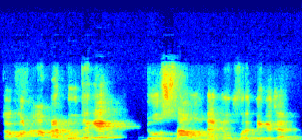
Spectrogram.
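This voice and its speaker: A man's voice: high voice, expressive, a little fast, pushed and bright. A man with a Bengali accent teaching a spoken English class over a video call, patiently repeating and modeling sentences. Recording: echoey, distant, lightly noisy call audio.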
